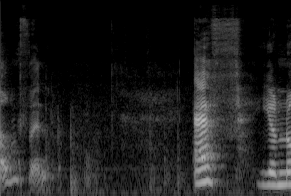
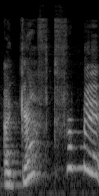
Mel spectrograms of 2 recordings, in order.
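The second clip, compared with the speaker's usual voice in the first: surprised; 11 semitones higher than usual. Retold or imitated. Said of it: "And I said".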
